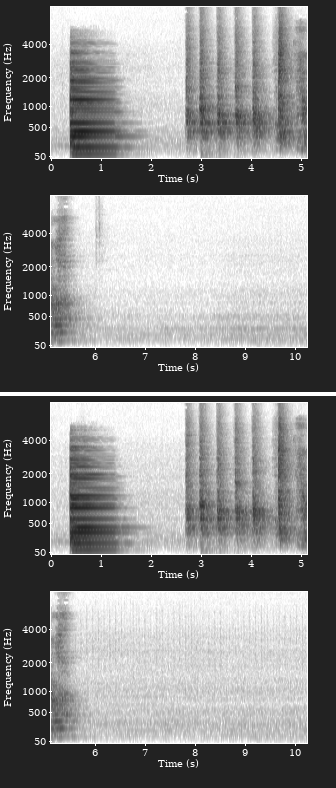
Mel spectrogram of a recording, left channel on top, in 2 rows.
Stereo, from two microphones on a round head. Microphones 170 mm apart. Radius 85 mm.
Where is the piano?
40° right (ahead or behind), 0.6 m.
